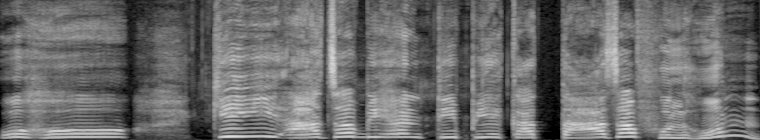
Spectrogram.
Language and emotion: Nepali, surprised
